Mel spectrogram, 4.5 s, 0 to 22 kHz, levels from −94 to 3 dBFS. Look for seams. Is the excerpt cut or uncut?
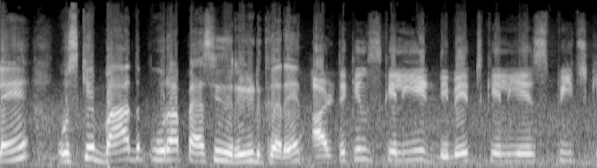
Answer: cut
